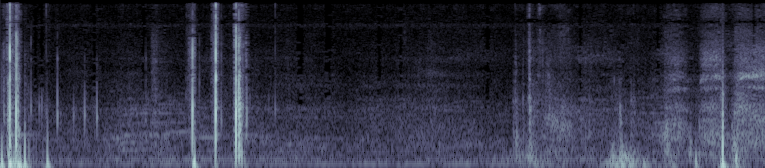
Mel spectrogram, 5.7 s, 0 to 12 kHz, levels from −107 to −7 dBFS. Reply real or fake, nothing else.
real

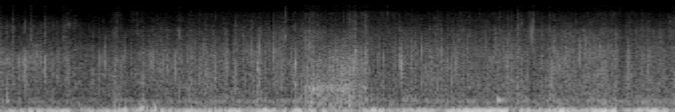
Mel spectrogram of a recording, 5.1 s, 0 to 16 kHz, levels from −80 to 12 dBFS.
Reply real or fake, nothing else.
real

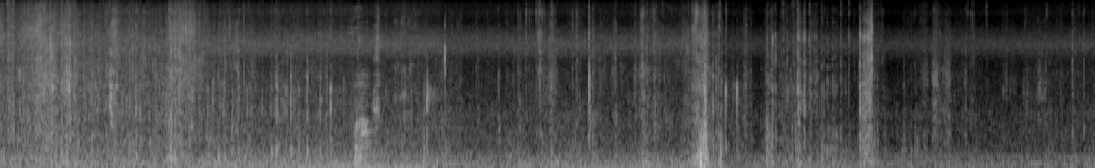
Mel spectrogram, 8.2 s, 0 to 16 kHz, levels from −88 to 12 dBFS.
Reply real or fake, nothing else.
real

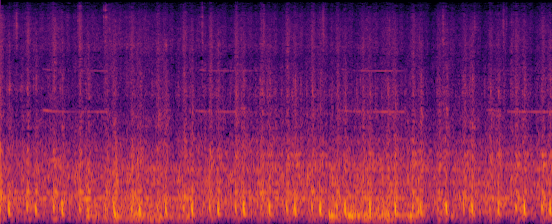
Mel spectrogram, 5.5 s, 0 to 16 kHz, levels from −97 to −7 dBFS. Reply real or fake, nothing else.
real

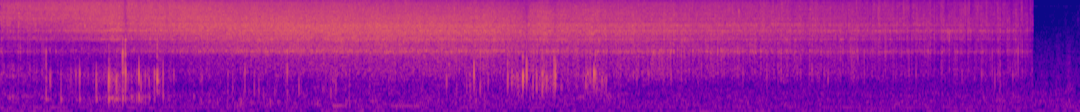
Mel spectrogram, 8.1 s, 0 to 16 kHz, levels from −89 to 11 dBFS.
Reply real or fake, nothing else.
fake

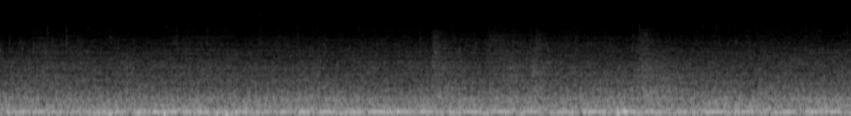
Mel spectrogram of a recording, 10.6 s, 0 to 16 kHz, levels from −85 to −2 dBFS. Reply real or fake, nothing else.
real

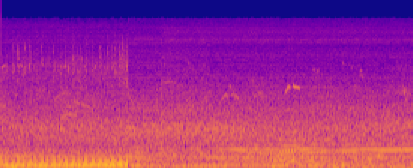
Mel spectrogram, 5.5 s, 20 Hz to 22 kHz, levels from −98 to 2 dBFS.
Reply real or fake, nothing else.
fake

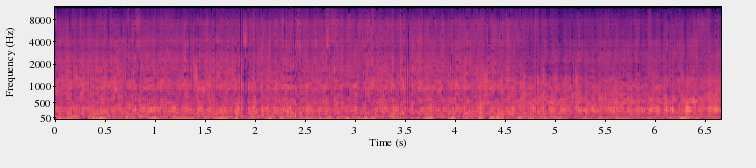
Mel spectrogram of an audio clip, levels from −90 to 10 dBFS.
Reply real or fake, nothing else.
fake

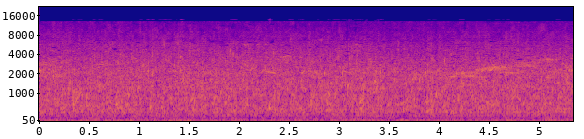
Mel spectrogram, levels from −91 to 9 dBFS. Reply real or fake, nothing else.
real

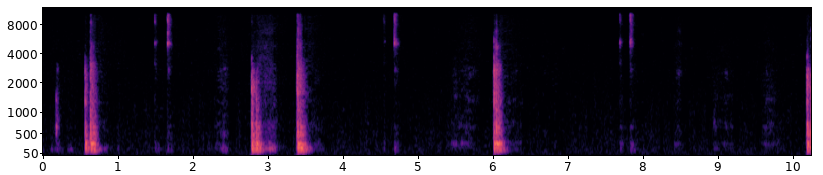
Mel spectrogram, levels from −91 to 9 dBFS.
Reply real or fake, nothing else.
real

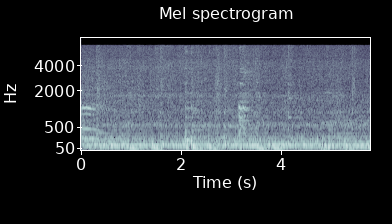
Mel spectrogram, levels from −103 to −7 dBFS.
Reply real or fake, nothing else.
fake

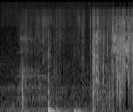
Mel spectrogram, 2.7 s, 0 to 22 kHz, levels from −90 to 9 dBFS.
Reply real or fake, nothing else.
real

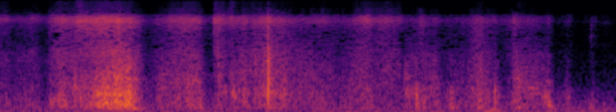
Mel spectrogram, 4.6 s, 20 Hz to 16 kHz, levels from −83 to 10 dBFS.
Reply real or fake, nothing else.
real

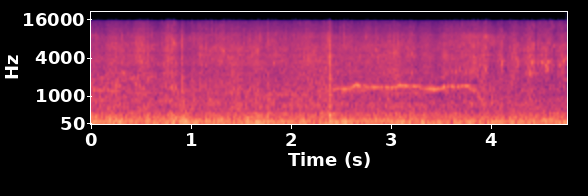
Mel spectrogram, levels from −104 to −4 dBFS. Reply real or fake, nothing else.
real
